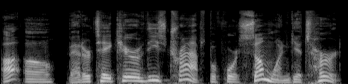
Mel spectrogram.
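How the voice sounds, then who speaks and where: A man's voice: medium pitch, sing-song, moderate pace, no room sound. A man voicing a talking magic mirror in a video game, giving hints in a theatrical, playful, wry way. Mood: helpful, wry. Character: talking magic mirror guide, male, animated and helpful. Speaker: video game hint-giver. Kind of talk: scripted game voice acting, hints and quips.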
